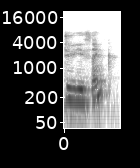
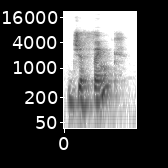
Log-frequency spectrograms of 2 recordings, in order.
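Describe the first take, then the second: First: Do you is said as two full words. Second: Do you merges into a j sound. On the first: The speaker calls it wrong. "not do you think" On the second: The speaker calls it right. "the sound changes instead of do you to a j, which has another schwa"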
